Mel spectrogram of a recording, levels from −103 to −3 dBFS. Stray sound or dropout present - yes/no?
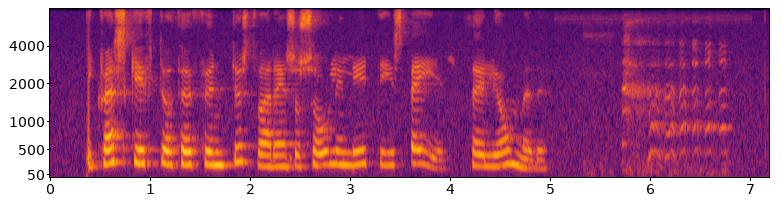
yes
